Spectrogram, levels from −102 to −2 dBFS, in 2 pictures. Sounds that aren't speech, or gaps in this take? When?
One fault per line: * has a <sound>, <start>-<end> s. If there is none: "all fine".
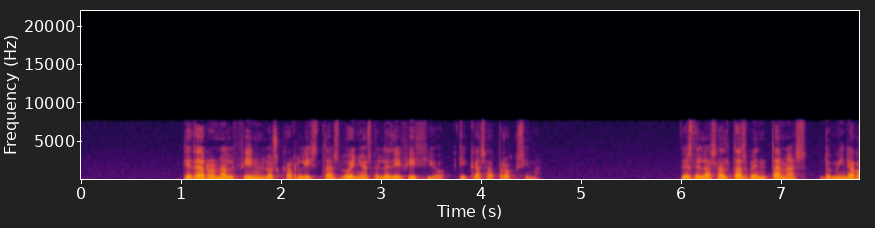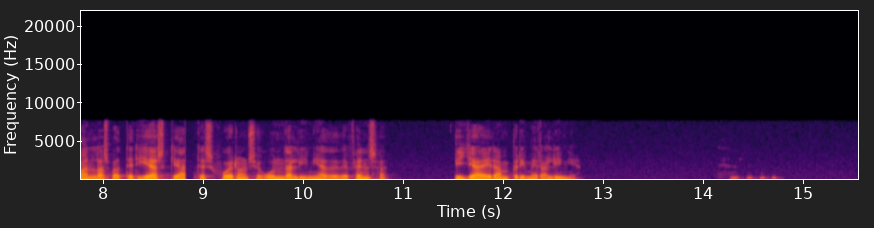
* has a dropout, 8.8-8.9 s
* has a laugh, 14.1-14.8 s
